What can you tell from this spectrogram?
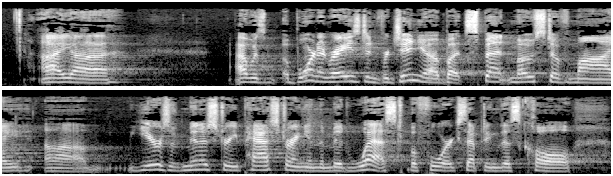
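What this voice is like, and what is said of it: Non-New England American accent. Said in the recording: “I am new to Massachusetts, to New England, as you may have gathered from my accent. ... You don't talk like you're from around here.”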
